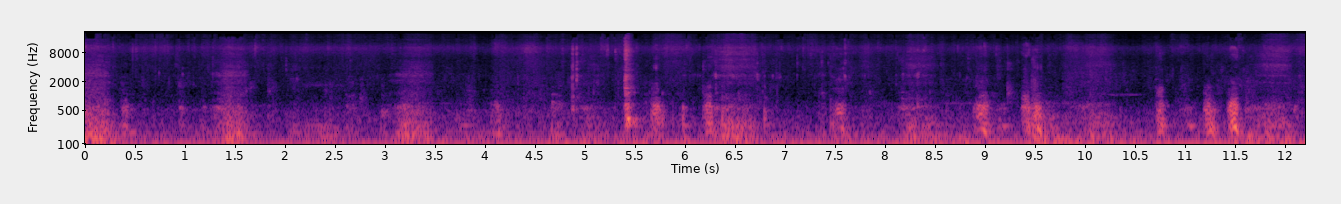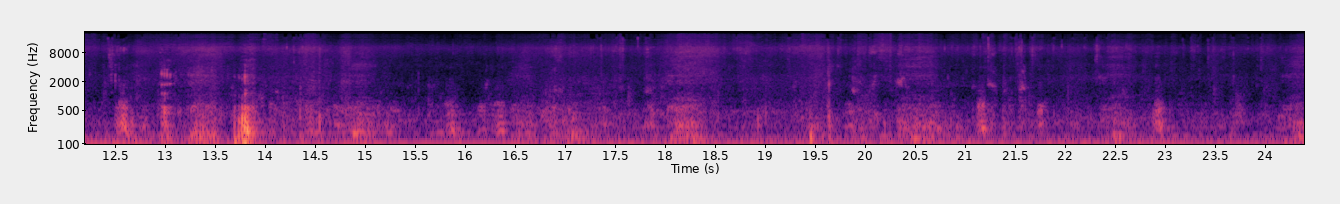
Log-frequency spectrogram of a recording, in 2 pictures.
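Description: Pigs grunt and snuffle continuously at close range in a pig barn, a sow with piglets, low irregular oinks over a steady background hum, with scattered thumps and shuffling.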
